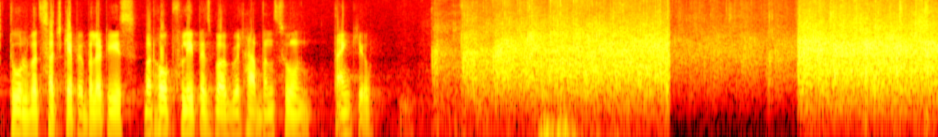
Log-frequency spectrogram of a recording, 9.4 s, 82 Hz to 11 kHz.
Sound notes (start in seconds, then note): 4.3 audience applauds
